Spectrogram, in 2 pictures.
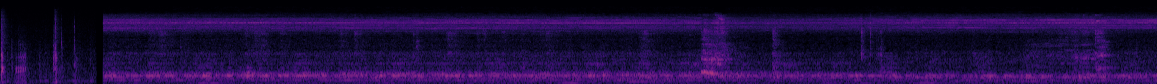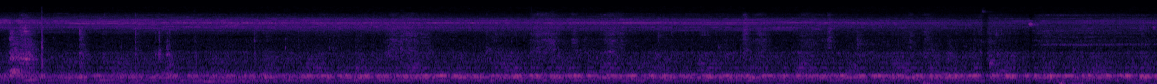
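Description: An old washing machine hums and whirs steadily as it runs.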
